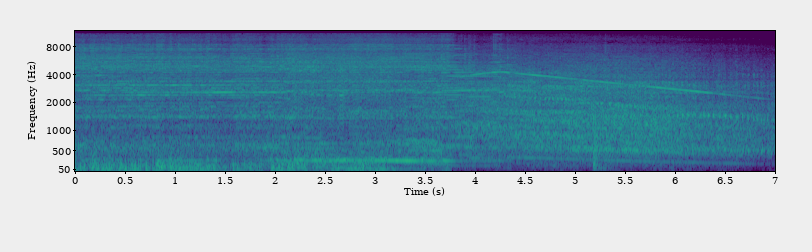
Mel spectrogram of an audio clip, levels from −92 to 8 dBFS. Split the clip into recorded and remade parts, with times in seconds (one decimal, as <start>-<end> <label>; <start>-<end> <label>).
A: 0.0-2.1 recorded; 2.1-3.5 remade; 3.5-7.0 recorded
